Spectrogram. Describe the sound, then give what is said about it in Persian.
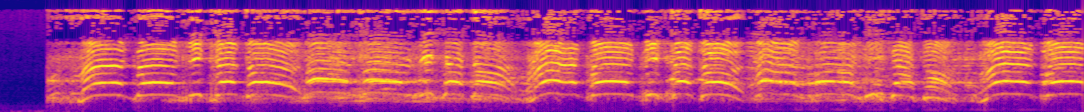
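A large crowd of protesters in Sanandaj, having blocked a street and lit fires on Monday evening, chants anti-government slogans against officials in unison, loud and steady, their voices rising and falling in a repeated rhythmic cadence for about ten seconds. “همچنین بنابر تصاویر دیگری شماری از معترضان در سنندج شامگاه دوشنبه با بستن خیابان و روشن کردن آتش شعارهای علیه مقامات حکومتی سر دادند.”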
